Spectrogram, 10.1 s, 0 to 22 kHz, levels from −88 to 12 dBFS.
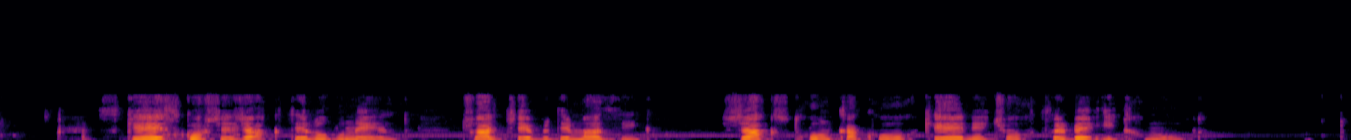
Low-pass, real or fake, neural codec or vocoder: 7.2 kHz; fake; vocoder, 22.05 kHz, 80 mel bands, WaveNeXt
